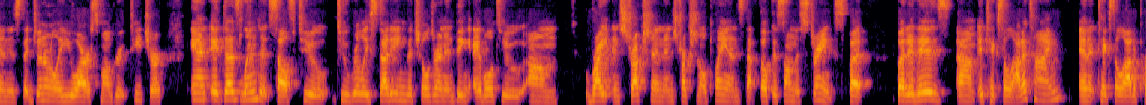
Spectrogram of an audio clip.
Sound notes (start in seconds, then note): none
